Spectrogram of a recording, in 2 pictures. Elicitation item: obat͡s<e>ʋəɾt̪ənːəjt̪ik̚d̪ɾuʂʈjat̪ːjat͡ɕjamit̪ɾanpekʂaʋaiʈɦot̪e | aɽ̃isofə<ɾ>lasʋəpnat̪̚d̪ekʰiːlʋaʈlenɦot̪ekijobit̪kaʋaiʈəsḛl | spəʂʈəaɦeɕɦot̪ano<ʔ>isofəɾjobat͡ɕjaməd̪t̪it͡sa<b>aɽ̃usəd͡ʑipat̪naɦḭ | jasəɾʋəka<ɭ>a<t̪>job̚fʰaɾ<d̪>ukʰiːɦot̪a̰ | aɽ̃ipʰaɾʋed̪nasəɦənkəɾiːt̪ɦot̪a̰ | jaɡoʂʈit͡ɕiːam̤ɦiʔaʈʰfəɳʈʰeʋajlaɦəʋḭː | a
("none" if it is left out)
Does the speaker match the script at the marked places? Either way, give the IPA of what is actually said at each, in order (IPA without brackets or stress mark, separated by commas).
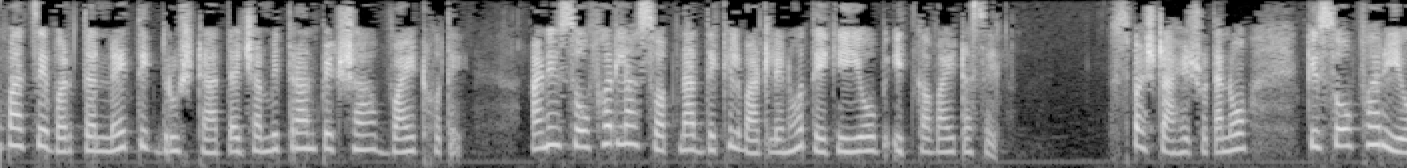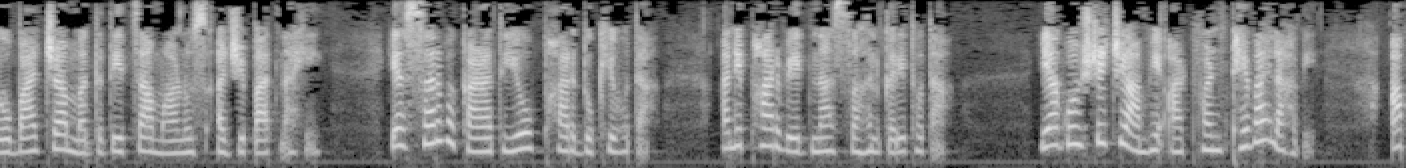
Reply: e, ɾ, k, m, ɭ, t̪, d̪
